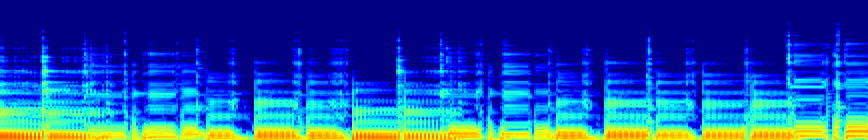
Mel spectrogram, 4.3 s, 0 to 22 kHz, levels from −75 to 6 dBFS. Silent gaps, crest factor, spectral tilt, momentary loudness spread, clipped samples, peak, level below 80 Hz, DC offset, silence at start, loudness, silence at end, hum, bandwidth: none; 14 dB; -10 dB/octave; 6 LU; under 0.1%; 0 dBFS; -22 dBFS; under 0.1%; 0 s; -17 LUFS; 0 s; none; 6.6 kHz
